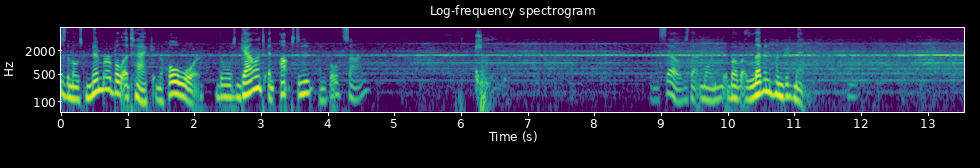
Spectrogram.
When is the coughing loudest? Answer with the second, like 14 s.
6 s.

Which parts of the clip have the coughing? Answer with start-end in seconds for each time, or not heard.
5.2-6.7.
